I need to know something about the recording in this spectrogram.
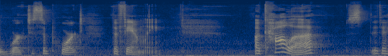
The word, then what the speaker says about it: Alcala: Alcala, did I say it right?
